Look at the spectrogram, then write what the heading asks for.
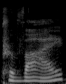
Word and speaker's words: Privai: So, Christina Stratton is the co founder of Privai Spa and Salon.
